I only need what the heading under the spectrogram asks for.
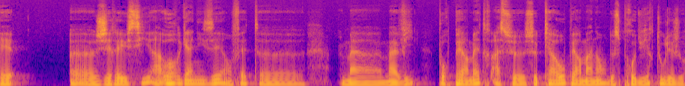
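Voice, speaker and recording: A man's medium-pitched voice with a Persian accent, a dark, mellow tone, ordinary pitch variation, and a very slow pace. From Iran, Tehran, moved to France at 12. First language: Persian (speaking French). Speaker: visual artist. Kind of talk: interview. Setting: hotel room. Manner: halting, many hesitations.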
